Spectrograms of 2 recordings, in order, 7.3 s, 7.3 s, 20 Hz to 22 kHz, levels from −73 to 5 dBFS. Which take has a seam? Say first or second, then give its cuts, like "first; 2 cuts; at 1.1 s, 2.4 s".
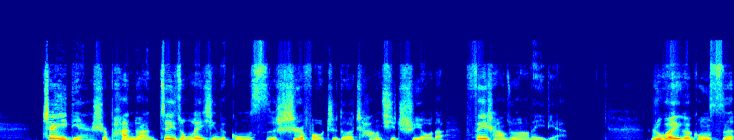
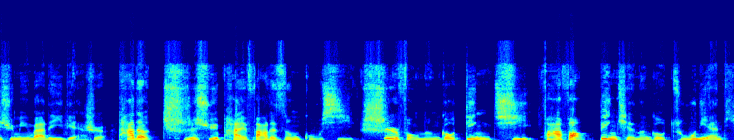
second; 1 cut; at 1.1 s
